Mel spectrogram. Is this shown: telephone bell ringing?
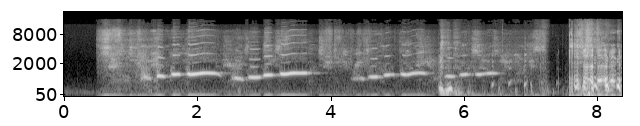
no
